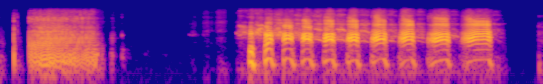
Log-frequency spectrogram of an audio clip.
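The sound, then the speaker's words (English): A mouth-made fart noise, a buzzy raspberry rasp lasting under a second, then a short pause and a long run of many rhythmic, pulsing laughs. “Did your mouth just fart? Sorry. I think your mouth queefed.”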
